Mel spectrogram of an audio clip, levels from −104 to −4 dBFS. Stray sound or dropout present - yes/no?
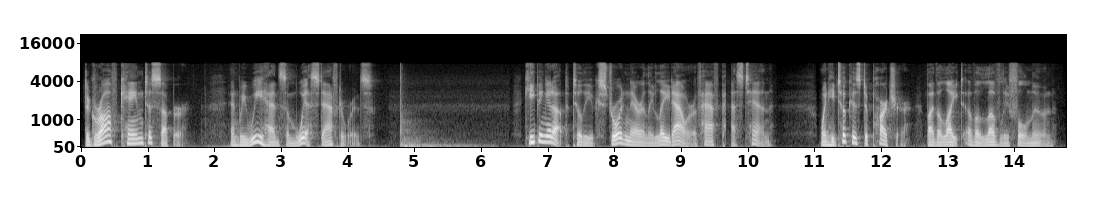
yes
